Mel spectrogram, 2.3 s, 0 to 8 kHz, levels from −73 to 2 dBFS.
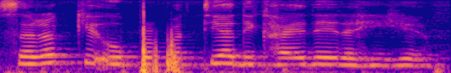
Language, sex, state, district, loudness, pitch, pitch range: Hindi, female, Arunachal Pradesh, Papum Pare, -22 LUFS, 255 Hz, 235-280 Hz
